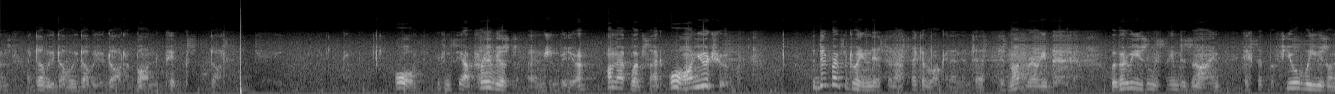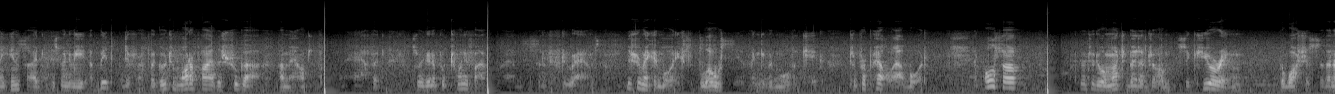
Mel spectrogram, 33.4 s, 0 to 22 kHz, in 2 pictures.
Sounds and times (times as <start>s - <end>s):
Speech: 0.0s - 3.6s, 4.7s - 9.4s, 10.1s - 33.3s.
